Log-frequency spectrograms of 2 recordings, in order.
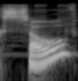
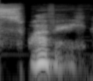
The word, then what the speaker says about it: Soave: It's a fun last name because it's spelled S-O-A-V-E. So you're like Sove, Suave, but it's Suave.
